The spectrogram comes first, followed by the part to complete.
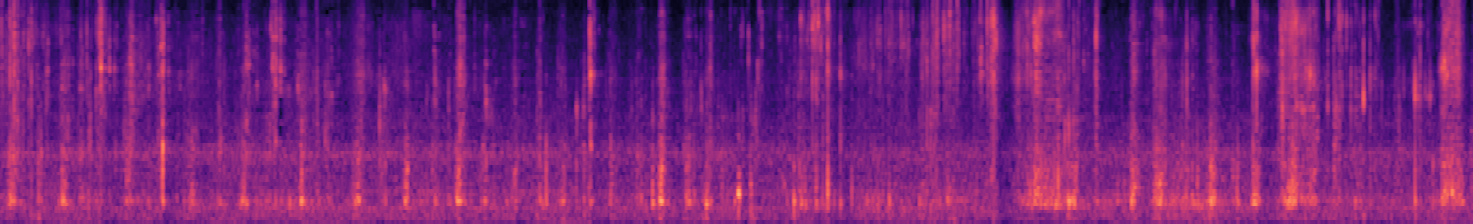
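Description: Close-up eating sounds of soy-sauce-marinated raw shrimp: many small sharp cracks and snaps as the shell is pulled apart between gloved fingers, then biting and wet crunchy chewing, with louder, denser bursts from about eight seconds in.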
